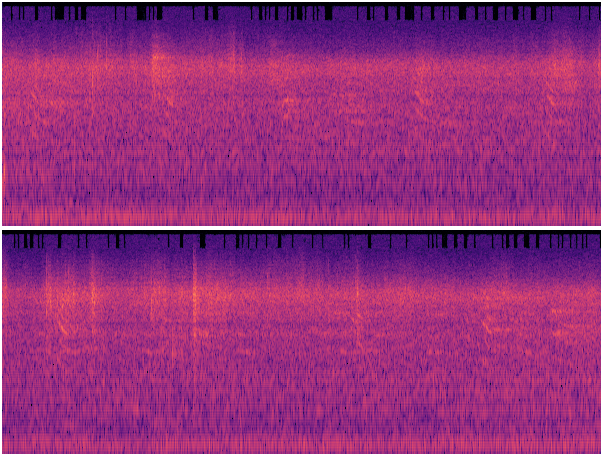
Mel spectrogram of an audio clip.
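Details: Steady low rumble of wind and engine noise with faint background voices, and no animal calls. Only a broad hiss and a few brief clicks sit above the continuous low-frequency drone.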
